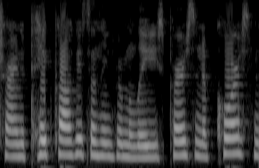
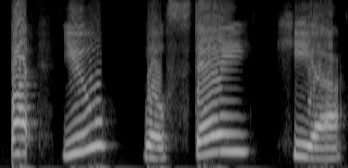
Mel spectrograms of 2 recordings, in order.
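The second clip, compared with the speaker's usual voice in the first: very slow, louder, drawn-out command; stern teacher; 3 semitones higher, 4 dB louder, much slower than usual. Acted. Teacher ordering Grover to stay, slow stern menace. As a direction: lay down the law, word by word.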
